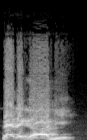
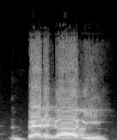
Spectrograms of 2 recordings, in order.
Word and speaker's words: pedagogy: Americans will call it pedagogy. Pedagogy. I was talking to an American ambassador to Nigeria, and I kept pronouncing like a Nigerian, pedagogy.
